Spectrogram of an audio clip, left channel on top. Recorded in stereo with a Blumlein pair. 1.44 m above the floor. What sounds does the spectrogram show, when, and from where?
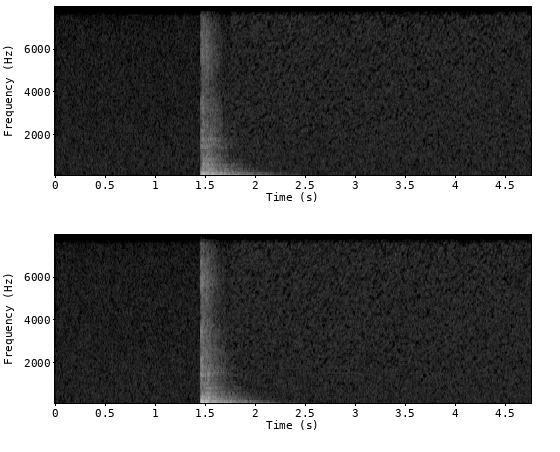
1.4 s a thud: 25° right, 6 m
